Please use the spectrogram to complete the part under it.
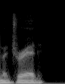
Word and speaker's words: Madrid: Our next stop was in the old mining town of Madrid, pronounced Madrid by locals, population about 200.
